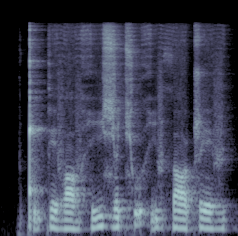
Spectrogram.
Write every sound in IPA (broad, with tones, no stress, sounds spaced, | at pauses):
ǃ ṵ˩˧ k e˨˩ v ɒː˨˩ v h iː˩˧ ʑ ə˩˧ t͡ɕʰ ṵ˦˥ h ḭ˨˩ v θ ɒː˨˩ ʈ͡ʂ e˨˩ v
